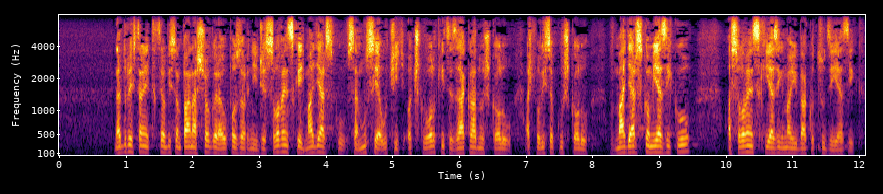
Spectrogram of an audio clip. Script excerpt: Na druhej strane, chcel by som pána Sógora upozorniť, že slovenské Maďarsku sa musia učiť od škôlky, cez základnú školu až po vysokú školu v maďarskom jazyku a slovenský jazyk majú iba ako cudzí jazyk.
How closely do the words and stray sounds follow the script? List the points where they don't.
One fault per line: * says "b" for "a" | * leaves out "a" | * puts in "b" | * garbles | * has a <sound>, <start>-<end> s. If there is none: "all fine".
all fine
